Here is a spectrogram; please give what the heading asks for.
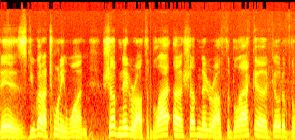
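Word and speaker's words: Shub-Niggurath: Shub Niggurath, and it is pronounced Yeah, just that. Shub- If you think it's pronounced Shub Nagaroth, like how fucking Moon pronounces it, you're a jackass because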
